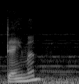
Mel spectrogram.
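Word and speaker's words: Adaemon: How do you pronounce that? Damon, if you prefer.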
